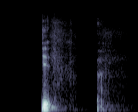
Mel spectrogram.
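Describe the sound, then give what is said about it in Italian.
Two short papery rustles from a very thin page being turned: a fuller swish first, then a quieter brush a moment later, with silence around them and no talking. “Scusate, sto voltando la pagina che è leggerissima e sottilissima.”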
